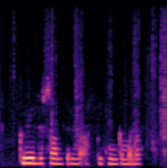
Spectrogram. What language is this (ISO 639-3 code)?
isl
